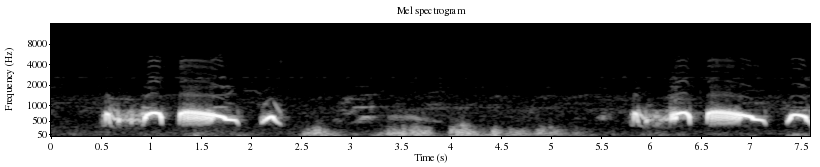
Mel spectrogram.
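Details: Cooing of a trained spotted dove used as a decoy to call in wild birds: two rhythmic coo phrases ending in a clipped note, with soft low rustling and knocking heard between them.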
